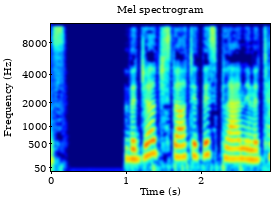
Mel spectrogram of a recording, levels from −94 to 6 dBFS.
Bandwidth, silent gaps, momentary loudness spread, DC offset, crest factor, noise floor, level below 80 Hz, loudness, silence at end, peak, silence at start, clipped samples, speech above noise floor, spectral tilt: 12 kHz; none; 7 LU; under 0.1%; 16 dB; under -90 dBFS; -54 dBFS; -19 LUFS; 0 s; -4 dBFS; 0 s; under 0.1%; over 71 dB; -4 dB/octave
